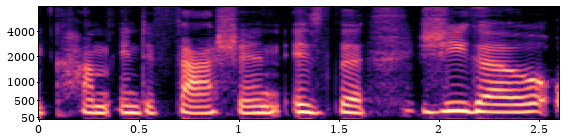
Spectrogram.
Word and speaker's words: gigot: And yes, it is French and pronounced gigot,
